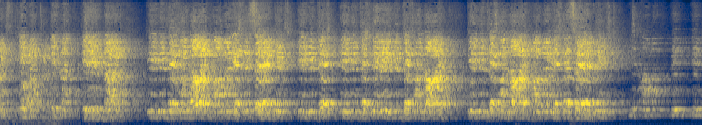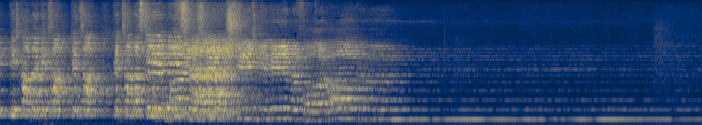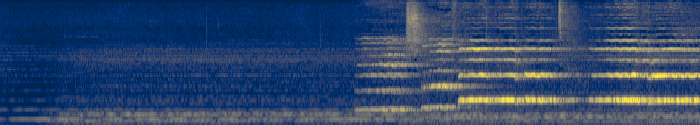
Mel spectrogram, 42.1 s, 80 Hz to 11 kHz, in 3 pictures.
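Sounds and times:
choir singing a cappella: 0.0s - 27.4s, 30.3s - 42.0s.

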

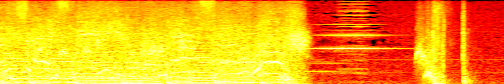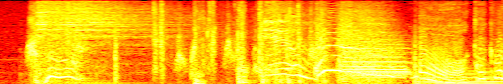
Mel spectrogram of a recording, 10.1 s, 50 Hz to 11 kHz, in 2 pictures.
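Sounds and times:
ringing pitched tones: 2.7s - 4.4s.

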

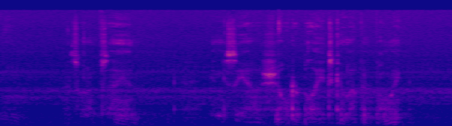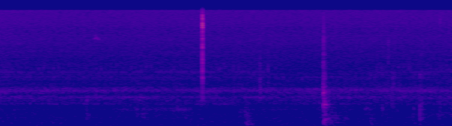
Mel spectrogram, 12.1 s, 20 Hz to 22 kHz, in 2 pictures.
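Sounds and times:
whispered speech: 0.9s - 1.9s, 2.8s - 5.4s.

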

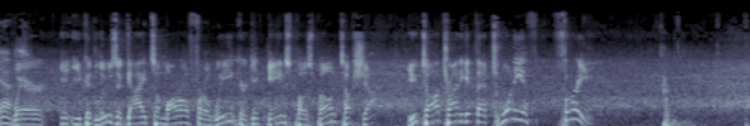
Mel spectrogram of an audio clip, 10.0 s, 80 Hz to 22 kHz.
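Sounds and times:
arena court ambience: 0.0s - 10.0s.

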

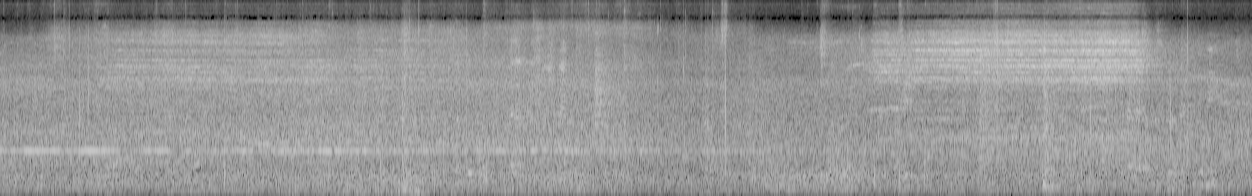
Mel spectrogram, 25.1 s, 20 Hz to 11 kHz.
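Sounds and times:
city street background noise: 0.0s - 25.0s
thin constant whine: 0.0s - 25.0s.

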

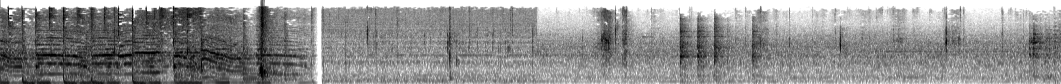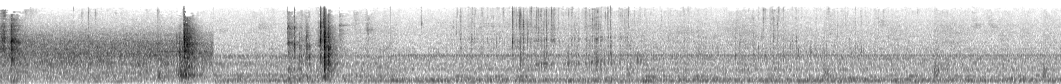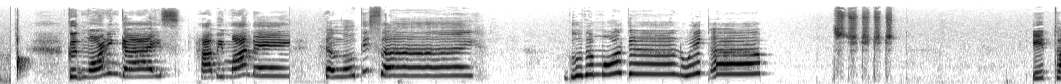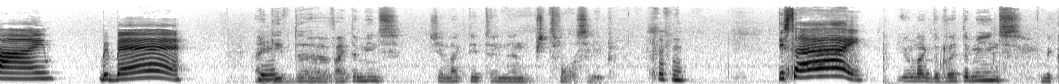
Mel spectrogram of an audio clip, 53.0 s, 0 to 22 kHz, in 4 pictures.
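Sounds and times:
water pouring into a mug: 18.9s - 24.4s.

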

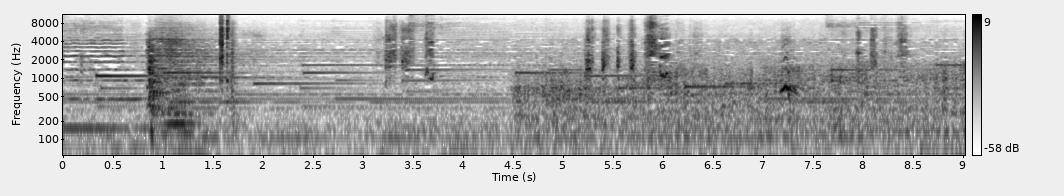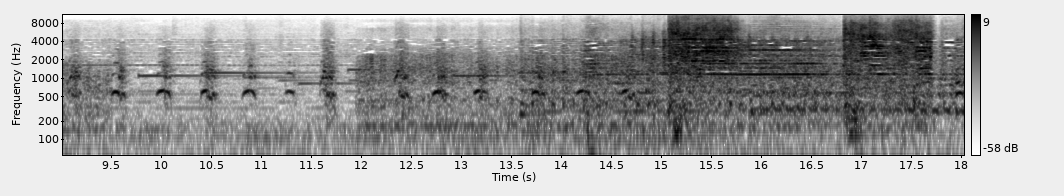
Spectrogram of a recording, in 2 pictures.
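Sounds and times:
film music: 0.0s - 18.0s
dog barking and whining: 5.2s - 15.7s.

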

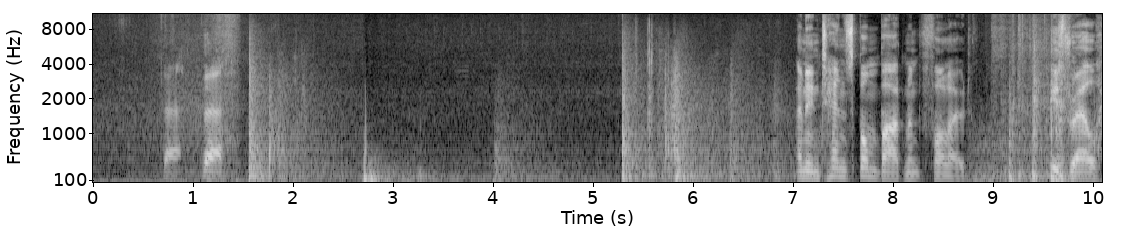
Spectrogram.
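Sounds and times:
distant shell explosion boom: 1.5s - 7.1s, 8.8s - 10.0s
sharp knocks: 8.9s - 10.0s.

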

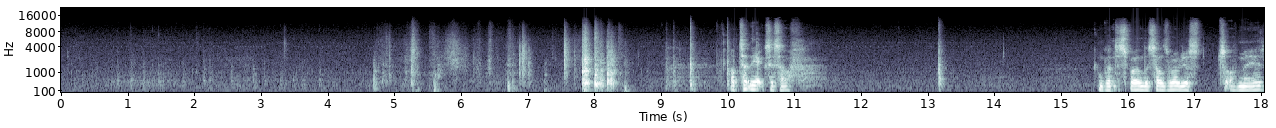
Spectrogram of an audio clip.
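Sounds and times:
record handling knocks and clicks: 6.7s - 10.1s.

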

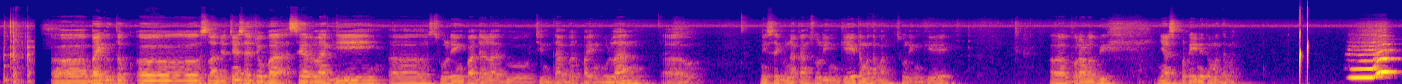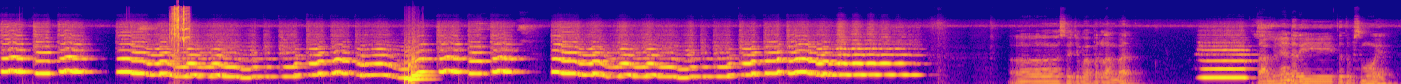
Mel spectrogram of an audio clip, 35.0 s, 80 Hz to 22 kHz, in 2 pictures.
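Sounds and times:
bamboo flute melody: 16.9s - 29.1s, 32.5s - 33.3s.

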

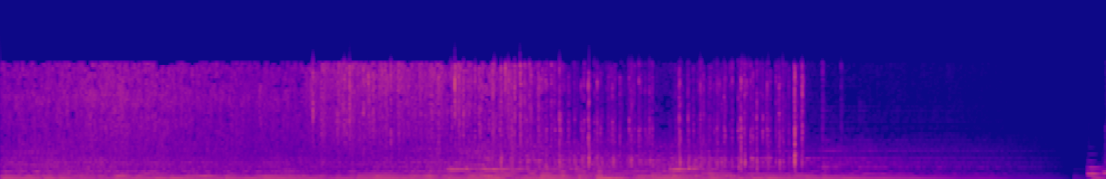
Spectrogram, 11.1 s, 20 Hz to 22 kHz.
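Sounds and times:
sustained chords music: 0.0s - 10.9s
low rumble: 2.7s - 6.6s
crackling hiss: 2.9s - 7.1s.

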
